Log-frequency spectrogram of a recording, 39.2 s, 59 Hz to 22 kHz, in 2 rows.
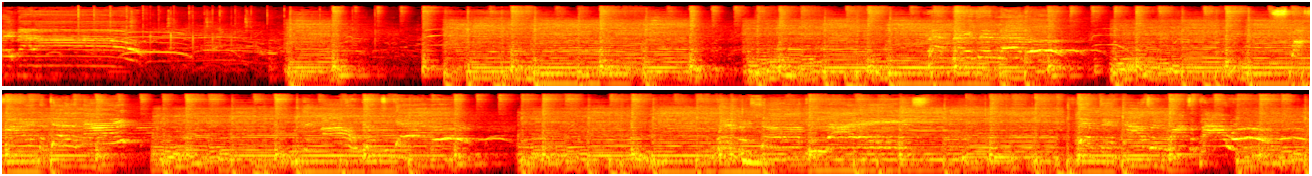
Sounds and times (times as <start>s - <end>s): Heavy metal: 6.5s - 39.2s.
